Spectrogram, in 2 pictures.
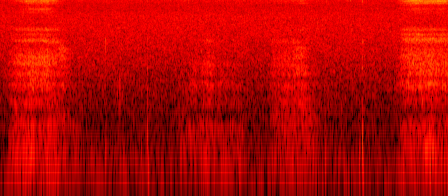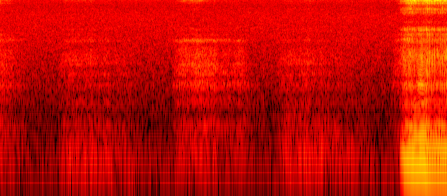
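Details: Snoring in deep sleep: soft, regular snoring breaths about every two seconds, ending in a sudden loud burst.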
